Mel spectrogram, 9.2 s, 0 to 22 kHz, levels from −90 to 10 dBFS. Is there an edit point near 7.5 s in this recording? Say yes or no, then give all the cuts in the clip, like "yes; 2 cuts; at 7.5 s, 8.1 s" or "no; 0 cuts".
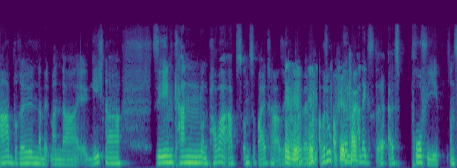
yes; 2 cuts; at 6.3 s, 7.5 s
